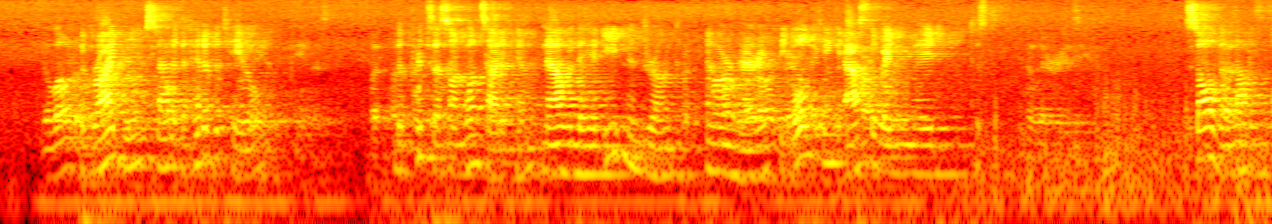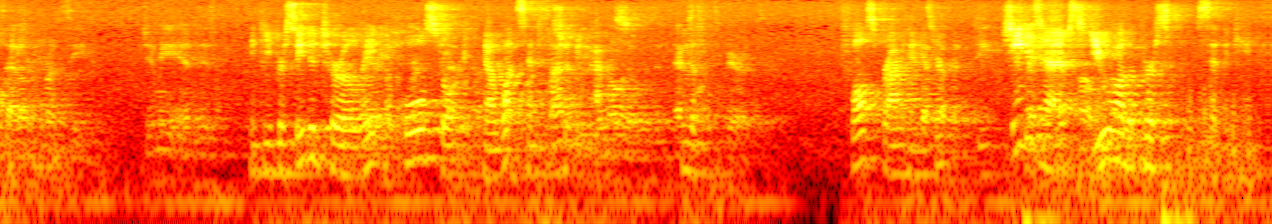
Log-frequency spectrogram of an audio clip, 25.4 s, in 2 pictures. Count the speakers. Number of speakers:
two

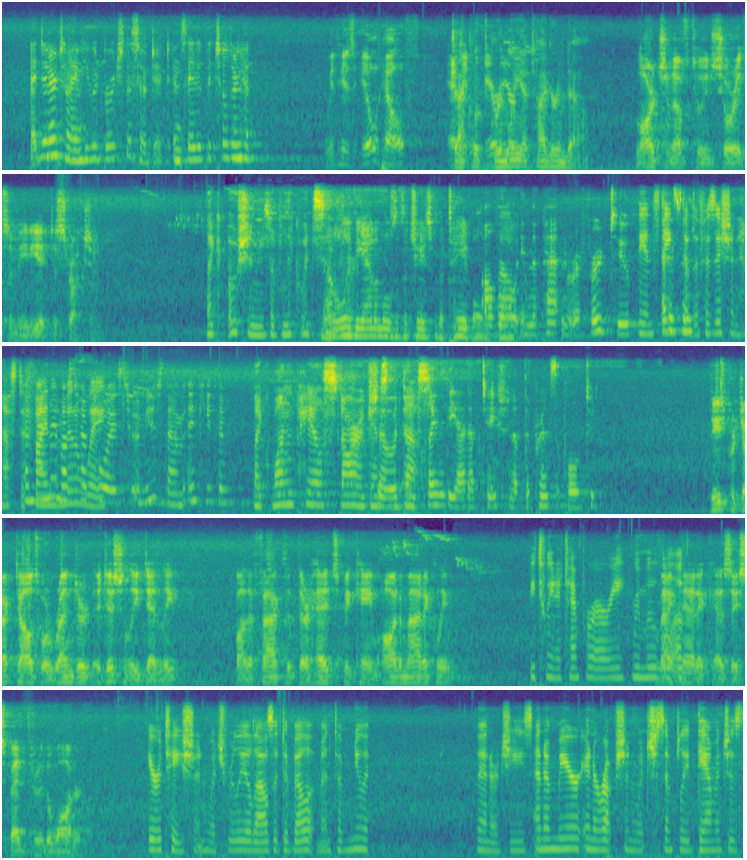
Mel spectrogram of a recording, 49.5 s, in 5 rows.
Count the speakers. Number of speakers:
nine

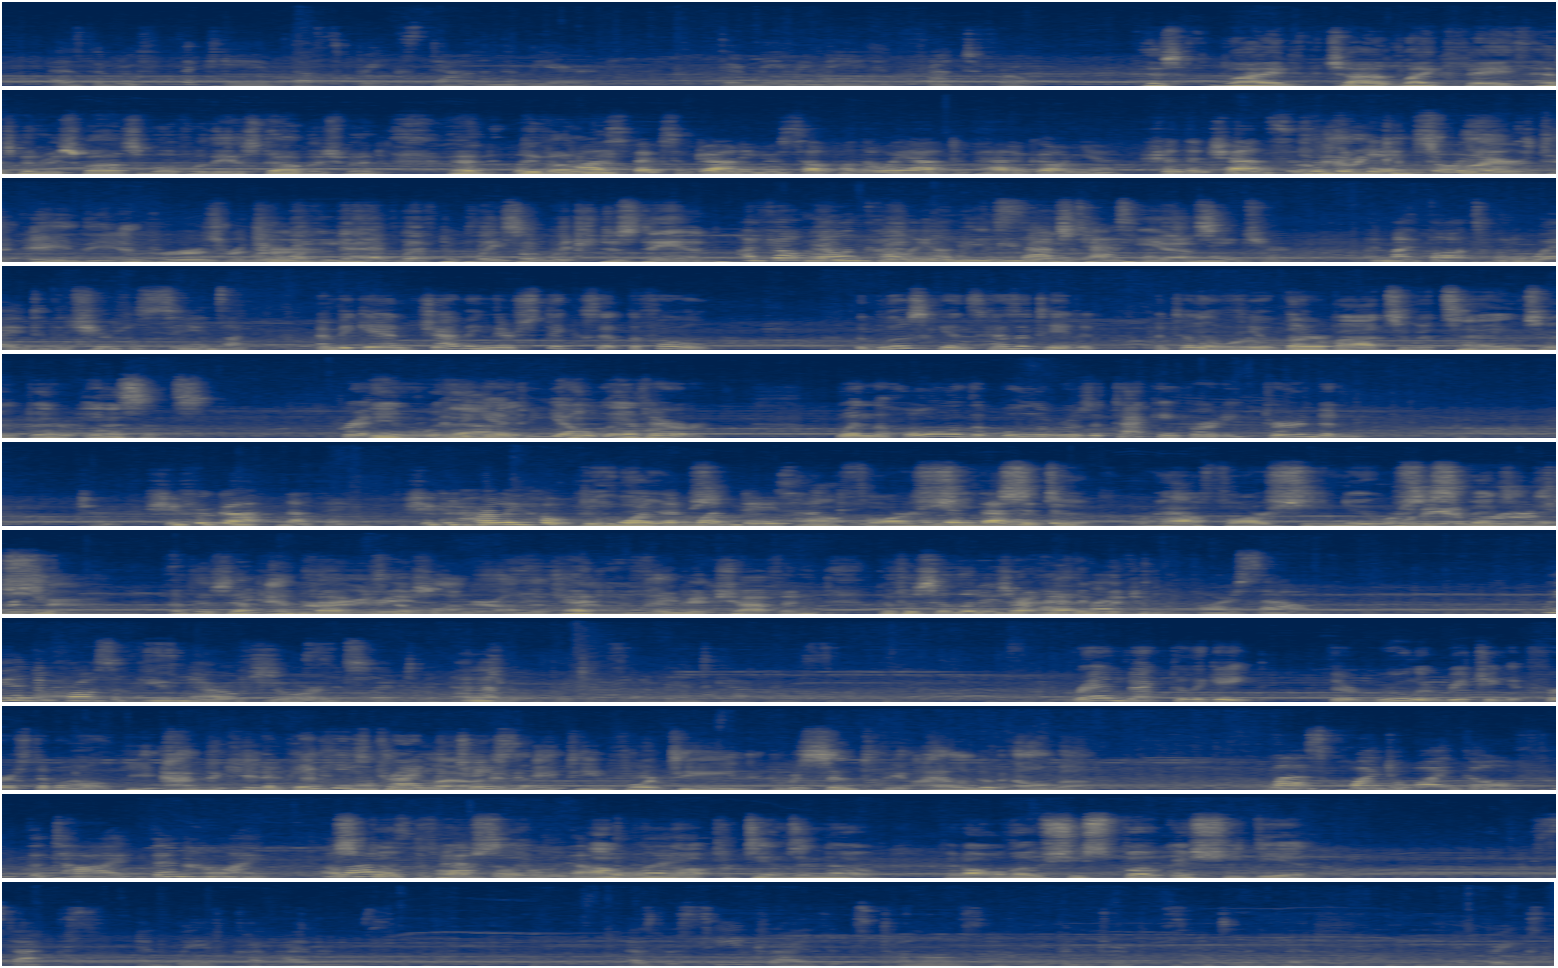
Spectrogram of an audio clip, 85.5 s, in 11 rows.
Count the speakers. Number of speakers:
eight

